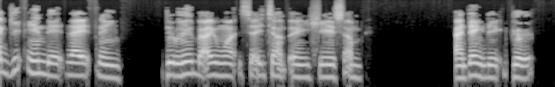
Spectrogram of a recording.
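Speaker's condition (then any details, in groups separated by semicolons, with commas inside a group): Cerebral palsy; from birth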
